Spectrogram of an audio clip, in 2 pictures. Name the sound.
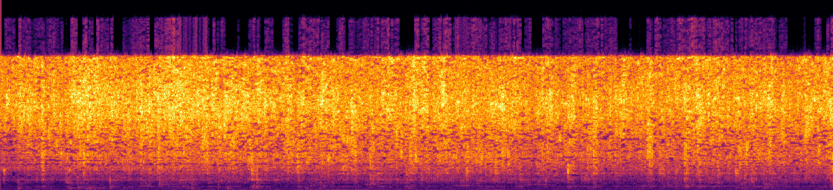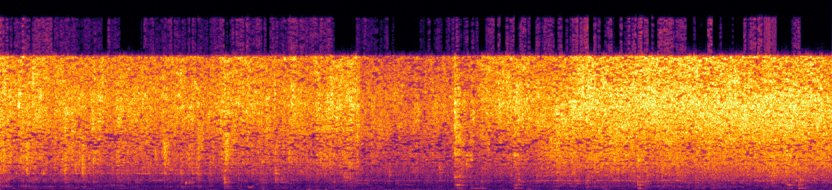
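chopped onions frying in a cooker for biryani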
